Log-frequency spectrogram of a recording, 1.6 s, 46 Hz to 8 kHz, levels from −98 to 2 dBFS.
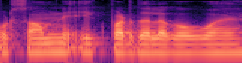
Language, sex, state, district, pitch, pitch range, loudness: Hindi, male, Uttar Pradesh, Shamli, 110 Hz, 110-115 Hz, -21 LUFS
